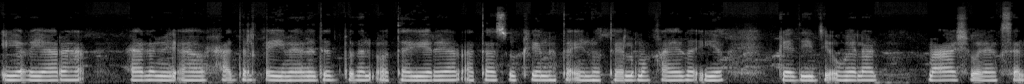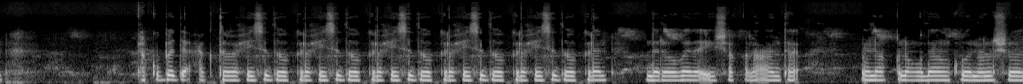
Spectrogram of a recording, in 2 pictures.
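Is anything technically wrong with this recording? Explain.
Yes, three problems can be heard.

Gain pumping runs through the whole clip. The room noise, normally about 43 dB below the speech, rises and falls with the gain, a swing of around 10 dB. The likely cause is gain set far too high, with a fast limiter pulling it down on every peak. Unlike a noise gate, the background never cuts out. It breathes up and down.

Lost packets rebuilt from error correction appear at 5.37–5.43 s and 8.25–8.31 s. Each is a brief rough, noisy patch of about 40 ms, which fits a pair of lost packets whose low-bitrate copies, carried in the following packets, were decoded in their place. Unlike ordinary packet-loss concealment, there is no dropout and no stretched, smeared tone, only a moment of coarser sound.

A broken-record loop runs from 13.29 to 16.17 s. A 0.72 s fragment repeats exactly, back to back, four times, and the speech that should have filled that time is gone. 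This is likely a stall in the player, encoder or stream that kept resending its last fragment. Unlike an echo, each repeat is identical and does not fade.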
